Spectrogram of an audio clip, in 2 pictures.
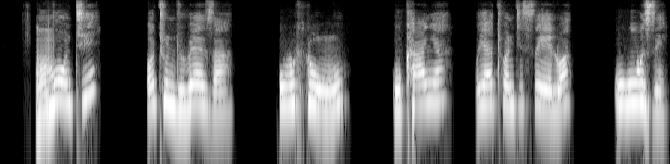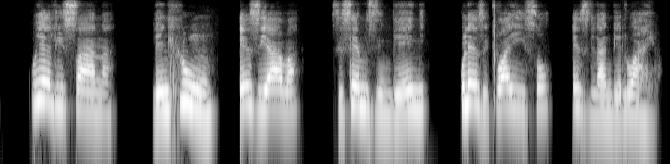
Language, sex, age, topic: North Ndebele, female, 36-49, health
